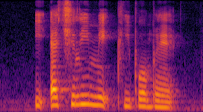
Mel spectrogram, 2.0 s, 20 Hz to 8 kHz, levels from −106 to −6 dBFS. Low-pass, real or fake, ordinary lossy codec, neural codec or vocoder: none; real; none; none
